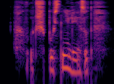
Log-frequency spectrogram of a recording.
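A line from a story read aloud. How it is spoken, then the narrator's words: Muttering. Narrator (Russian): буркнул Отто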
